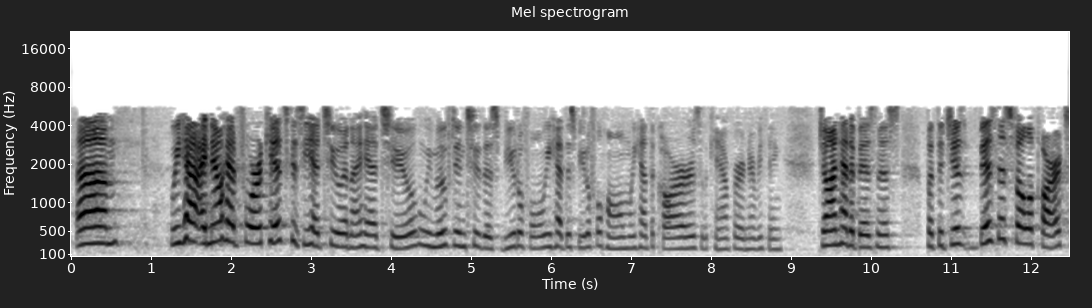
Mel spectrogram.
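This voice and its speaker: A woman of fifty giving a candid, conversational sermon about her own life, with fillers and quick self-corrections. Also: a little high. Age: 50s. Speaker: preacher. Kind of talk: personal testimony sermon. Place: church hall. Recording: dull lo-fi recording with long hall reverb.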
